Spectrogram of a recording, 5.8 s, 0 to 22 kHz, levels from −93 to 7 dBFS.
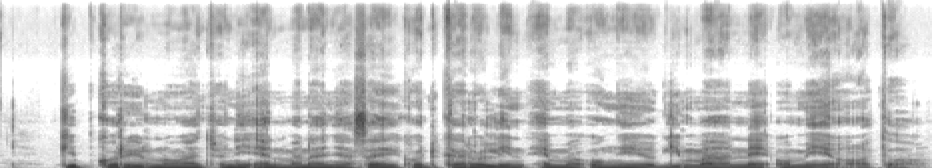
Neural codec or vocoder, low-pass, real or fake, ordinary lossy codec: vocoder, 44.1 kHz, 128 mel bands every 512 samples, BigVGAN v2; none; fake; none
